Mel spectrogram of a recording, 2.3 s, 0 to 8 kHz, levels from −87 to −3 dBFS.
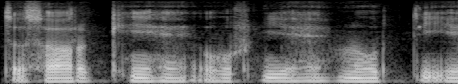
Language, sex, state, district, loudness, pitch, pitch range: Hindi, male, Bihar, Vaishali, -22 LUFS, 115 Hz, 115-120 Hz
